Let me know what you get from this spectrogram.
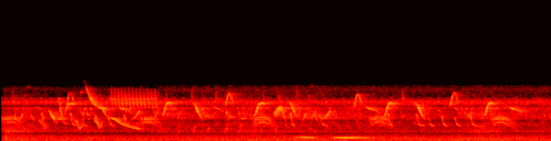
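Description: Several birds chirping and calling, with quick overlapping whistled notes and down-sweeping calls over a faint outdoor hiss. Two short, lower notes come a little past the middle.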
